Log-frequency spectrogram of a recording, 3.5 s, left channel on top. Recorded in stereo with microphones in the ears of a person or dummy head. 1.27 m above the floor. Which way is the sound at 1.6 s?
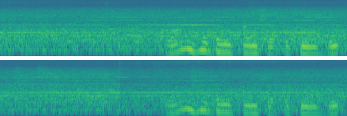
40° left (ahead or behind).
